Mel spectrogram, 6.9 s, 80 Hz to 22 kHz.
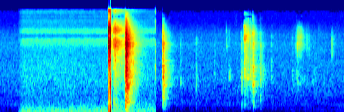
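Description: RWS 54 Air King .177 spring-piston air rifle firing once: a sharp crack about two seconds in, followed a moment later by a second loud report. Afterwards come a few metallic clicks and a short rattle as the rifle is handled.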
